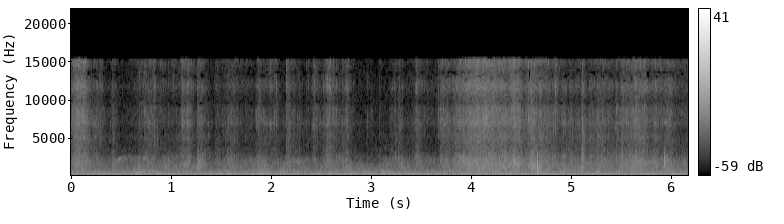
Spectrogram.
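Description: Plastic bread bag rustling faintly and intermittently as bread is taken out of it, over a steady low hum, with a small click a little over halfway through.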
